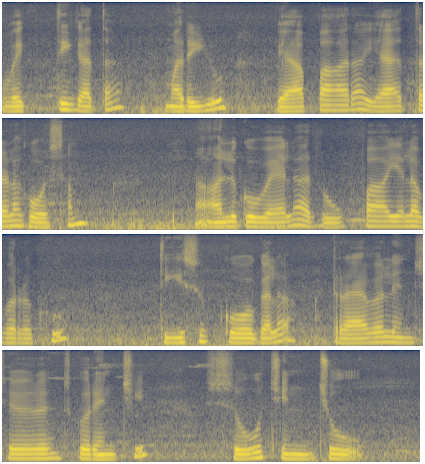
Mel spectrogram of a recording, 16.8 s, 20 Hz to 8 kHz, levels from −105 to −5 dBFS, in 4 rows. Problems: constant background noise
